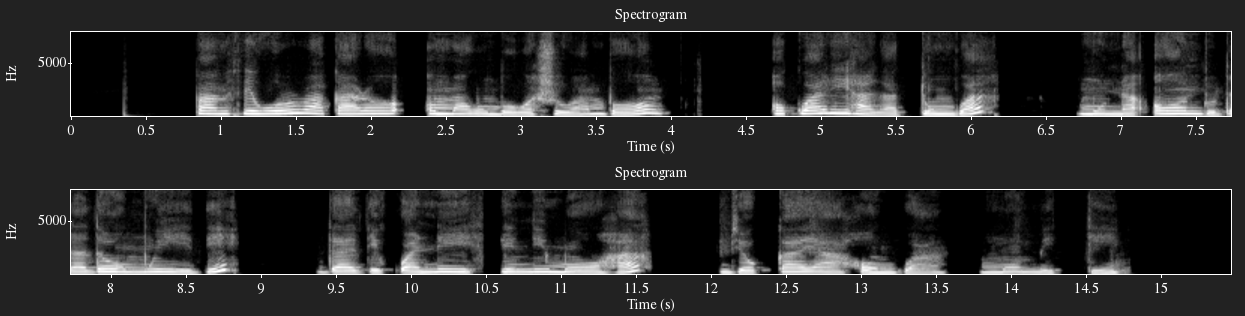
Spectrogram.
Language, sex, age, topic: Oshiwambo, female, 25-35, agriculture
